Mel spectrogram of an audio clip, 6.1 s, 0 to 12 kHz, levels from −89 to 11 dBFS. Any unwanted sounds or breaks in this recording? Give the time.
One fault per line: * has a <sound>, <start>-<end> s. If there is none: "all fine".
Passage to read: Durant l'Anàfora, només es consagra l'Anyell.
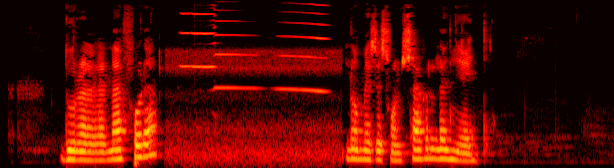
* has a squeak, 1.8-3.3 s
